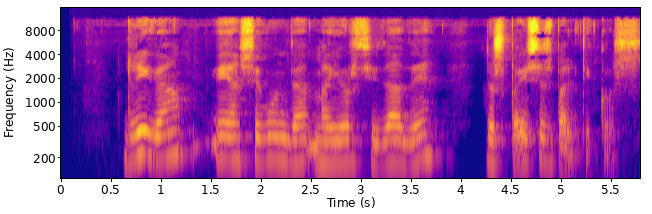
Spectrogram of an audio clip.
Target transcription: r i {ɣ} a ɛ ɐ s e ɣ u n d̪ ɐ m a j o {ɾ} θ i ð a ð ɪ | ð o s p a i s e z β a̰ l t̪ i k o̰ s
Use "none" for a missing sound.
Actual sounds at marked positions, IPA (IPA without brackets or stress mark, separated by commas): ɣ, ɾ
